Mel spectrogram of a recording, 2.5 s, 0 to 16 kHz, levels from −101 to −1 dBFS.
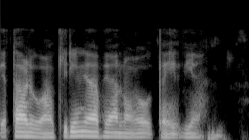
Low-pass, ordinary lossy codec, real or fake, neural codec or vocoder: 7.2 kHz; none; fake; codec, 16 kHz, 2 kbps, FreqCodec, larger model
